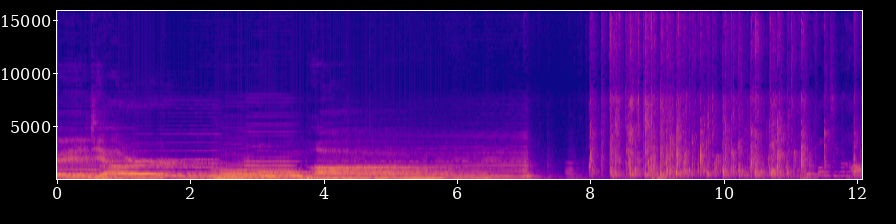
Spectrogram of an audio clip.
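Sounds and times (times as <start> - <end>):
accordion chord: 0.0 - 8.1
audience applauding: 7.9 - 12.0.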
